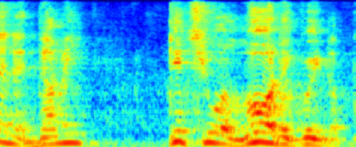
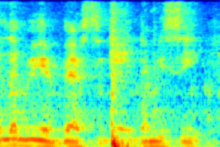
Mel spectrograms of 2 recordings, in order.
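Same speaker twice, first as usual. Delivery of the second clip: lower, soft, patronizing cop voice; lightly voiced soothing officer, brushing you off; mock calm cop; 8 semitones lower, 3 dB quieter than usual. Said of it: "they gonna say".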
